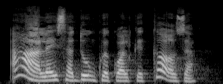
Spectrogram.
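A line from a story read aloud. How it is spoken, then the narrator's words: Archbishop exclaiming. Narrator (Italian): esclamò l'arcivescovo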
